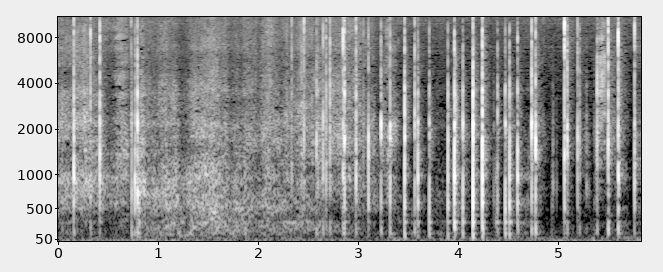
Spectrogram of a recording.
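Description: Long acrylic nails rapidly tap the labeled side of a pink hollow plastic food container box held in both hands. A soft, steady rustle runs under the first half. Then a quick string of dry, sharp clicks picks up, each with a hollow plastic knock and almost no ring.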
